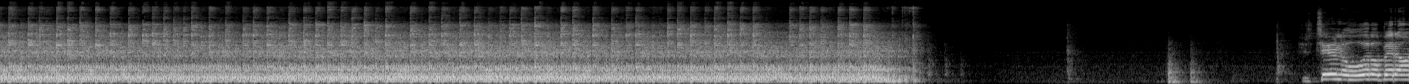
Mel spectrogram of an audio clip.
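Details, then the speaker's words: Husqvarna 371XP chainsaw, a barn find just serviced with a fully adjustable Walbro carb and a dual-port muffler mod, passed pressure and vacuum tests: a strong, even high-rev drone held about nine seconds. Slightly rich, but it runs great. "rich side but that's okay runs great"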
